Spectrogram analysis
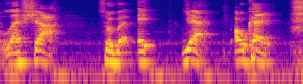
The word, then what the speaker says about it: Lexa: i did bro apparently the x itself x in portuguese sounds like sha or like sha apparently well i mean obviously because her name apparently obviously you pronounce it lesha so that it yeah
